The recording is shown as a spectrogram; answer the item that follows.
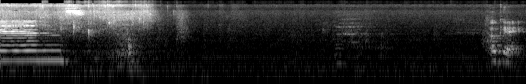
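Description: Tap water running at a kitchen sink during hand washing, a steady soft hiss and splash, while a voice talks over it and a short tone sounds at the start.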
